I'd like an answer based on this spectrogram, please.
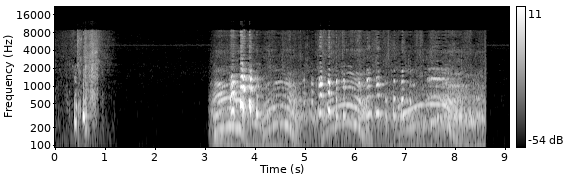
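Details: Laughing hyena: a short harsh burst, then a rolling series of arched, yelping notes in quick uneven succession over a low steady hum.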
